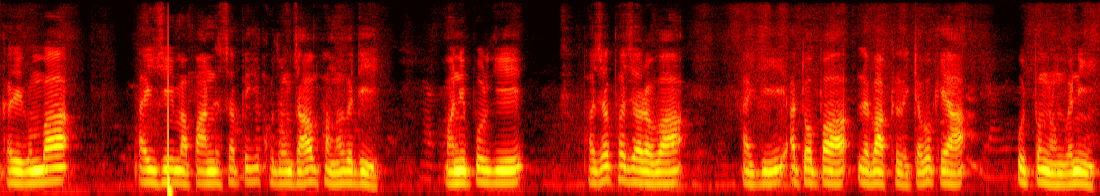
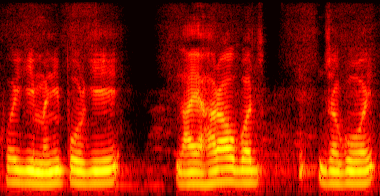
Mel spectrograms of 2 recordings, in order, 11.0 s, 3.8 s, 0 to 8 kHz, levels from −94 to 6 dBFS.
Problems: none marked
